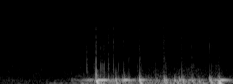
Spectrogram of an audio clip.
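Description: Handling noise from a handheld microphone being taken off its stand: low rumbling and rubbing with several sharp thumps, over a steady low hum that comes in about a second in.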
